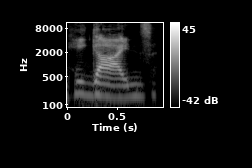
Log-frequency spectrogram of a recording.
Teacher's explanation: um okay guide well when you say guide it's yeah it's when you put the s on it that d is not as strong he guides it almost sounds like a silent d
